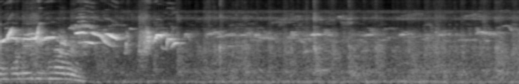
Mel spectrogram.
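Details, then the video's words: White-rumped shama song to provoke another bird: a dense burst of loud whistled and warbled notes in the first two seconds, then only faint scattered chirps. "mancing suara kacer biar emosi"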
